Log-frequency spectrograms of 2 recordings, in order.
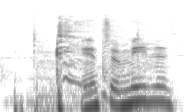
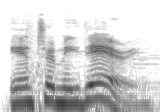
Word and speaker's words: intermediary: Intermedary. Now, it's a noun, Gary. Remember, it's a person. Noun is a person, place, or thing. Try again. Interadary.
